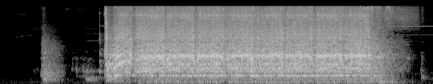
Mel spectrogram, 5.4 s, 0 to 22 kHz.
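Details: Volkswagen Saveiro lacking power when pulling away, recently overheated with parts replaced: cranks with strong even beat for a few seconds then stops; compression sounds healthy on this cylinder, unlike the suspect cylinders 1 and 2.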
